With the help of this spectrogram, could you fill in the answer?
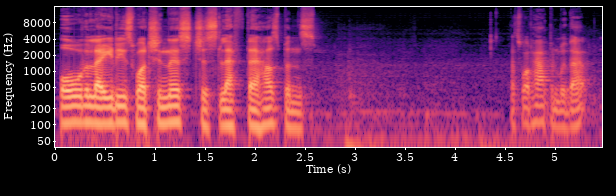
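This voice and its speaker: A man with a hoarse, sore throat hosting a reaction video, joking and swearing as he comments. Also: on the low side, fairly even intonation, normal speed, a little hiss or hum. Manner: jokey, irreverent, swearing.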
